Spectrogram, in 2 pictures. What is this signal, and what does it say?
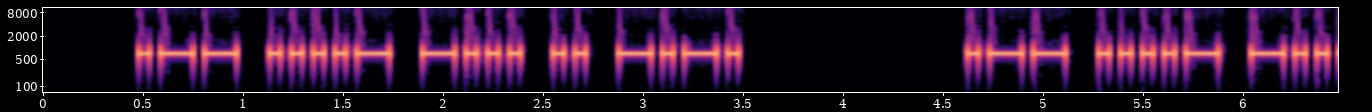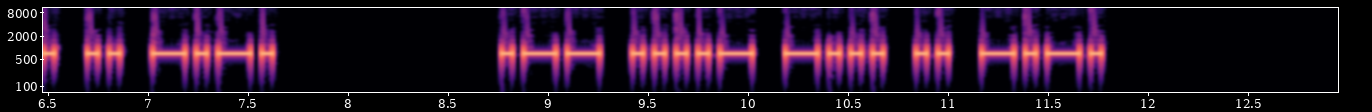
Morse code, heard as a keyed tone, about 22 wpm, 700 Hz. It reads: W4BIC W4BIC W4BIC
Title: USA Call Signs - 5 Characters - Repeated 3x - 22wpm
